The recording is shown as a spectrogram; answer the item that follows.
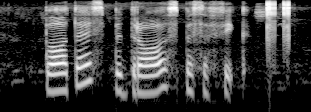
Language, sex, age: Afrikaans, female, 18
